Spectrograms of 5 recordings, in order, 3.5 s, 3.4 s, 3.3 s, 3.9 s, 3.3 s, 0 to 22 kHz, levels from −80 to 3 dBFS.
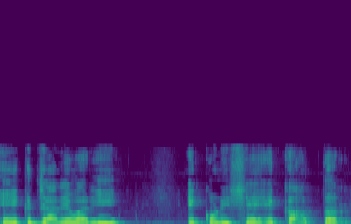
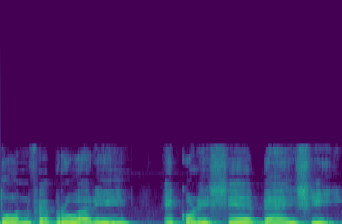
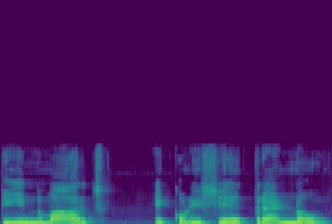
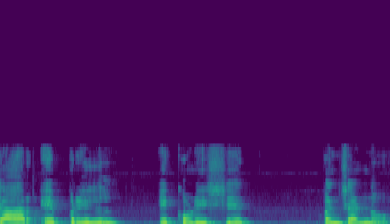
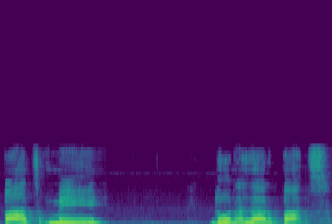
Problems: constant background noise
